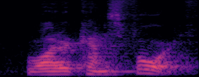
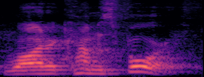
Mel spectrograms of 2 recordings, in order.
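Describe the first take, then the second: First: Much softer, lower repeat; hushed echo. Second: Said in the usual way. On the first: Acted. Preacher repeating softly that water comes forth. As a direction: let it sink in quietly.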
